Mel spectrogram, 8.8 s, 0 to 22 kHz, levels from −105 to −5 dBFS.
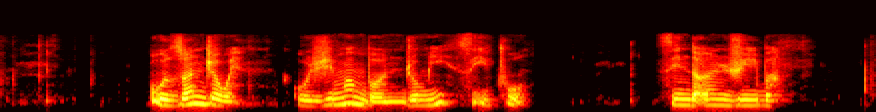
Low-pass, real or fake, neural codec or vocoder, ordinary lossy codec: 7.2 kHz; fake; autoencoder, 48 kHz, 128 numbers a frame, DAC-VAE, trained on Japanese speech; AAC, 48 kbps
